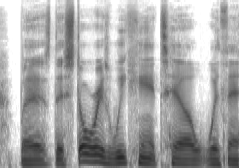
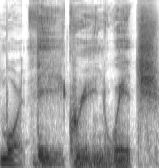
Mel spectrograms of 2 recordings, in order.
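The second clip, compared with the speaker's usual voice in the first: demonic-sounding voice; 10 semitones lower than usual. Recapping a show, retelling a character's answer to a question; demonic Green Witch voice. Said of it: "Very demonic voice".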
